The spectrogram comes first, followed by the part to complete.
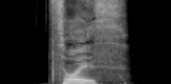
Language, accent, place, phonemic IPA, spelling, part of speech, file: German, Germany, Berlin, /t͡sɔɪ̯s/, Zeus, proper noun, De-Zeus.ogg
- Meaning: Zeus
